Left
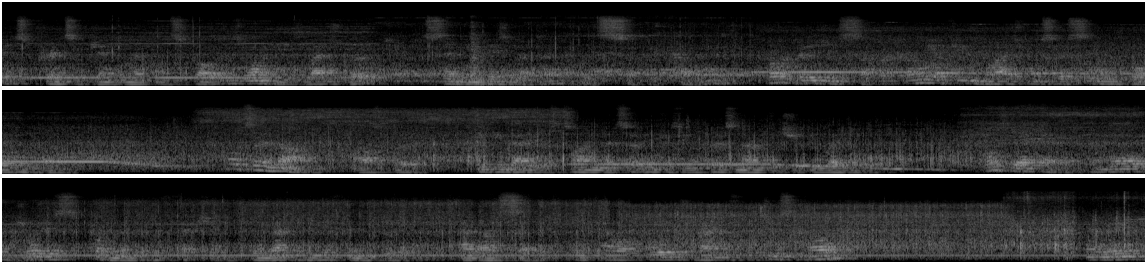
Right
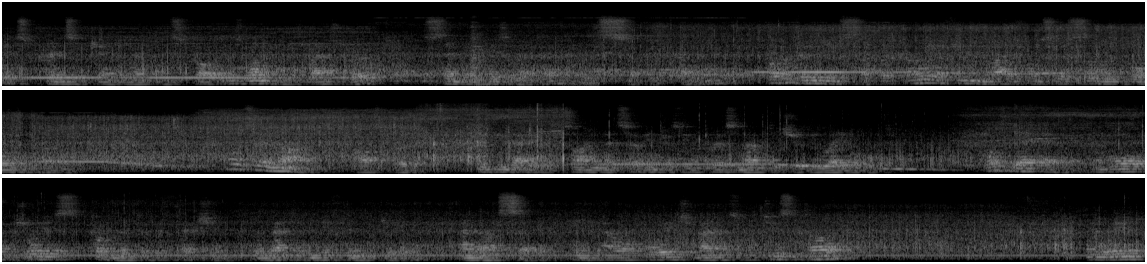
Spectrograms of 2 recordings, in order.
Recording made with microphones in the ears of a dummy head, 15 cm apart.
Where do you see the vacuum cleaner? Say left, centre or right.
left.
